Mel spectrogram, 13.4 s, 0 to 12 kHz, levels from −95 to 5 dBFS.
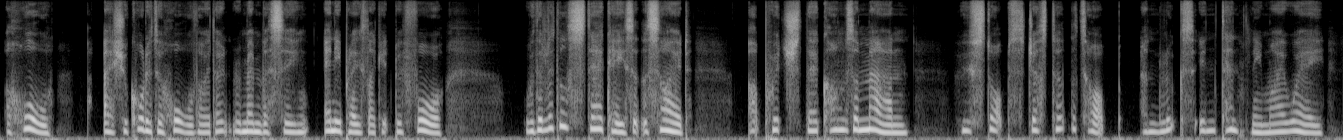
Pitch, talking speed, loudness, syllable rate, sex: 220 Hz, 185 wpm, -21 LUFS, 8.7 syllables/s, female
